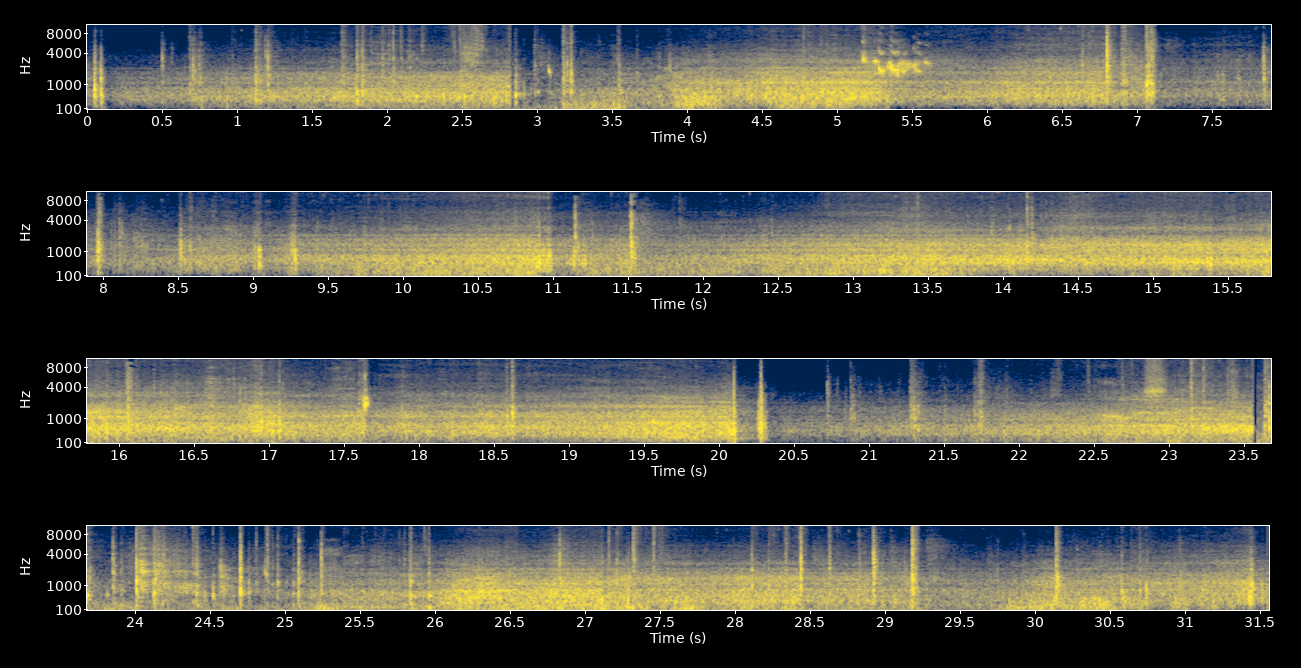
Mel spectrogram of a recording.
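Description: Skateboard wheels rolling on a concrete skatepark surface, rising and falling as the rider pushes and coasts, broken by sharp clacks of the board hitting the ground during tricks. The rolling cuts off suddenly about seven seconds in and again about twenty seconds in, then builds back up.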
